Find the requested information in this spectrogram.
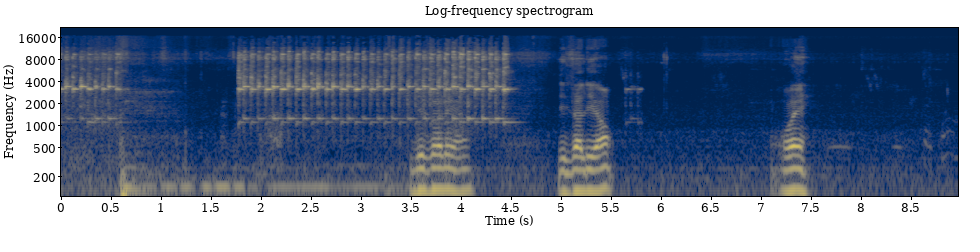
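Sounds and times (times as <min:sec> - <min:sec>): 
phone ringing with a shrill electronic ringtone: 0:00.0 - 0:00.9, 0:01.8 - 0:04.8, 0:05.6 - 0:05.9
speech: 0:03.5 - 0:04.2, 0:05.0 - 0:05.6, 0:07.2 - 0:07.6.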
